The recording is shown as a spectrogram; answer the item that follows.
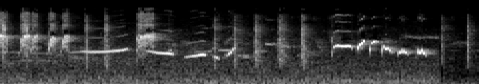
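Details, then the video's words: White-rumped shama song to arouse a singing male: rasping bursts and long smooth whistles, then a fast series of bouncing whistled notes descending in pitch. "Pancingan suara burung murai, Meningkatkan Birahi Murai serta emosi Bongkar Isian!Murai batu gacor"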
